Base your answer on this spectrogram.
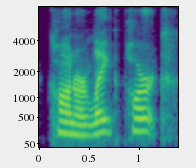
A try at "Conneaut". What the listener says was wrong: No, it's Conneaut Lake Park. There's a typo there. There's a T. It ends on a T. Conneaut, gentil Conneaut. Conneaut Lake Park in Conneaut Lake, Pennsylvania.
